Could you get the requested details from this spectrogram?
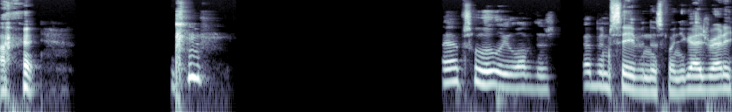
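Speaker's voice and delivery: talking through laughter. Trying to tell a dad joke, laughing while talking. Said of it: "I am crying".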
